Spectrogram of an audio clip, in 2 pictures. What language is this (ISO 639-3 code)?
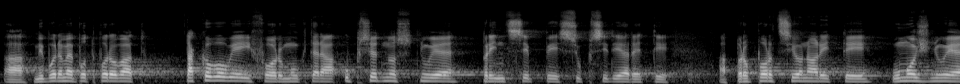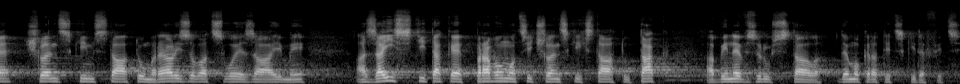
ces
